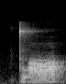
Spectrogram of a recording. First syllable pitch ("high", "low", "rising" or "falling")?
low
